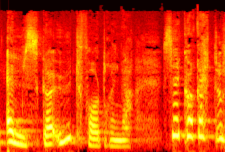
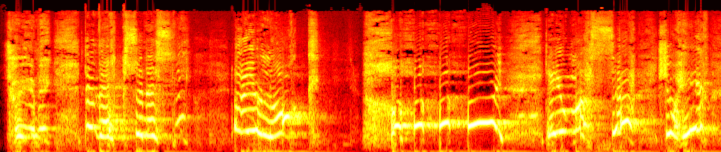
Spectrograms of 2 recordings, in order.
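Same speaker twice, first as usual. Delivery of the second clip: much higher, loud, laughing astonishment; amazed disciple; 13 semitones higher, 7 dB louder than usual. Acted. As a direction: marvel as the basket keeps filling. Disciples amazed food grows.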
